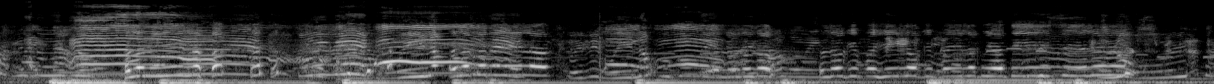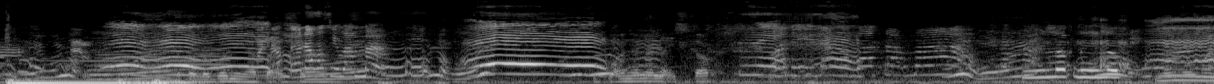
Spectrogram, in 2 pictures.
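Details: Baby made to cry by older sister (Ate): repeated high-pitched crying wails and whimpers over background music and family voices; infant crying.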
